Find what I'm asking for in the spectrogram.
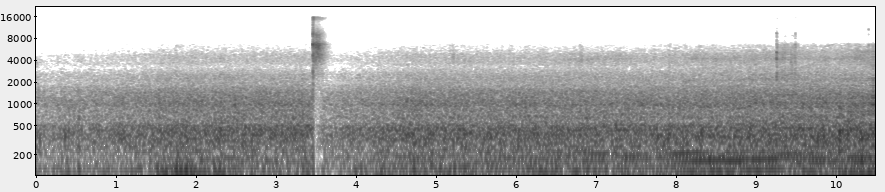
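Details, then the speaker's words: Washing machine motor after repair, with the two blue capacitor wires connected: a steady, even whir that spins up smoothly with no knocking, rubbing or catching. The motor runs normally. "दोस्तों हमारी ये motor repair हो चुकी है और बिल्कुल a1 first class"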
